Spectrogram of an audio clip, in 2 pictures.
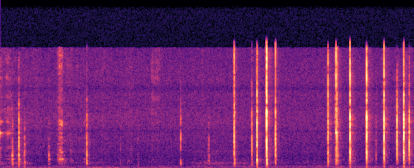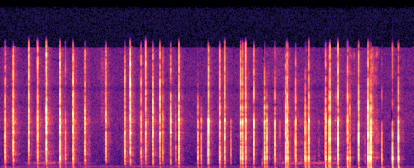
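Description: Fingernails tap on an opened black plastic powder compact, its mirror and powder exposed. About fifty sharp, bright clicks with almost no ring are heard. They start sparse and quiet, then grow faster and louder toward the end.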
